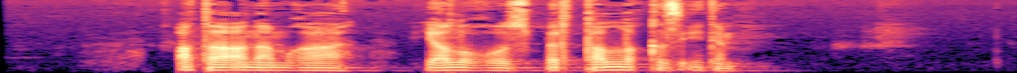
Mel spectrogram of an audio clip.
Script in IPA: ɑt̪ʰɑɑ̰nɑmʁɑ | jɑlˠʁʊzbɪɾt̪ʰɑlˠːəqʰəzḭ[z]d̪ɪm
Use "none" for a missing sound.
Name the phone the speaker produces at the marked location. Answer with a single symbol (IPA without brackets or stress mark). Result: none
